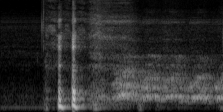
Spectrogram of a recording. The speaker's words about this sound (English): get ready to hear some barking because there's people walking by in the street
